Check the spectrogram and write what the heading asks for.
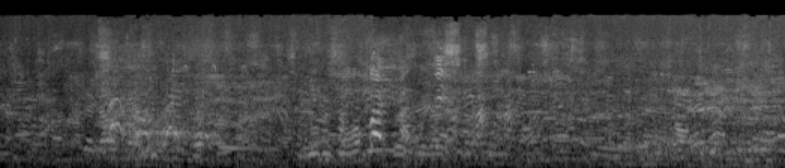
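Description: Overlapping chatter of several people talking in the background, with no clear words, and one brief louder sound about three seconds in.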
